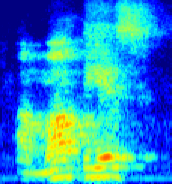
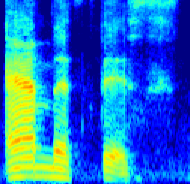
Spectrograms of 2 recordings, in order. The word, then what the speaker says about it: amethyst: How you pronounce this? Is it Amotheus? Salakia, sir. It's amethyst.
